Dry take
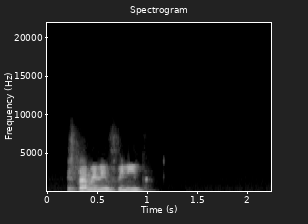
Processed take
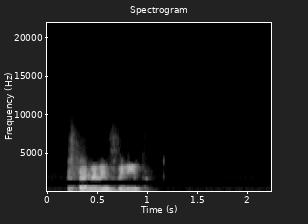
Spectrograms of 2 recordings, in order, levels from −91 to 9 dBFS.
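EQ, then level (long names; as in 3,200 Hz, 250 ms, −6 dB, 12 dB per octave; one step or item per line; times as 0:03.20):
Chebyshev high-pass with heavy ripple 250 Hz, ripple 6 dB
linear-phase brick-wall band-stop 620–1,700 Hz
high-shelf EQ 4,400 Hz −8 dB
+8.0 dB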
